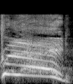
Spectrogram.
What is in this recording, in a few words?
inform incoming grenade, battlechatter, English, US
